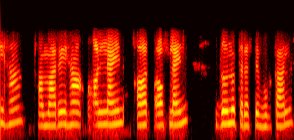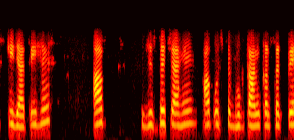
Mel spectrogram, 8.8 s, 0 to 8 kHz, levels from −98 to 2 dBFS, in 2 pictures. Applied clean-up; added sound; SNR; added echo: none; none; none; none.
